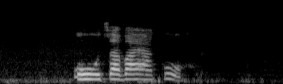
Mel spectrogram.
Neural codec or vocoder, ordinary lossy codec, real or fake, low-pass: vocoder, 22.05 kHz, 80 mel bands, WaveNeXt; Opus, 32 kbps; fake; 7.2 kHz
